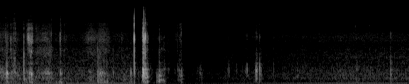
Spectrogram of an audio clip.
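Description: Handling noise of a phone being set down: a few sharp knocks and rustles against a surface, the loudest about a second and a half in, then only faint room noise.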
